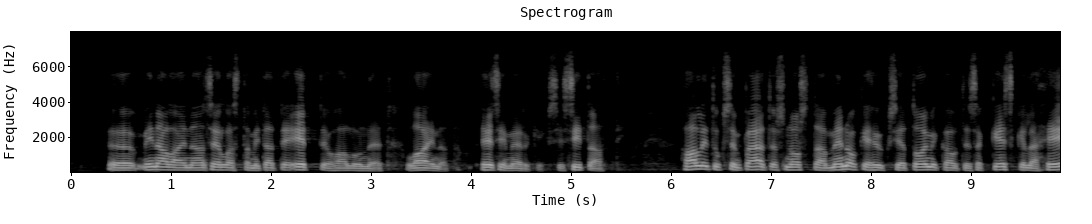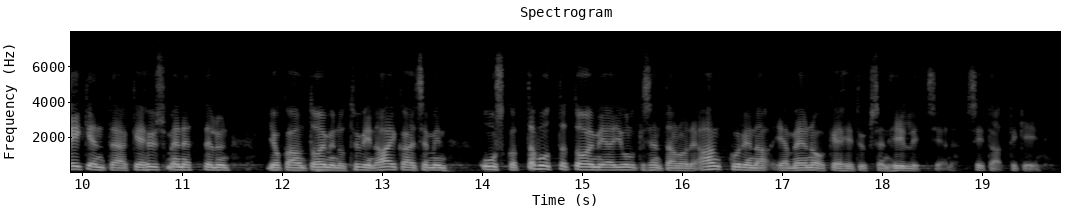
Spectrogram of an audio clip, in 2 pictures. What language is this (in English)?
Finnish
